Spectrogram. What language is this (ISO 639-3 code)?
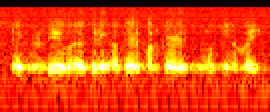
ful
